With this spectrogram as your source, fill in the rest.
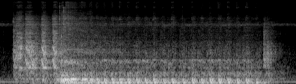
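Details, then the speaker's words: Project motorcycle: engine catches with a rough uneven patter for about two seconds then dies; won't hold idle even when warmed up unless choke is held, and won't start in gear, only neutral. "that's yep even after you warm it up it doesn't stay on you have to pull the choke hold the choke sounds good but even after warming it up it doesn't stay on"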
